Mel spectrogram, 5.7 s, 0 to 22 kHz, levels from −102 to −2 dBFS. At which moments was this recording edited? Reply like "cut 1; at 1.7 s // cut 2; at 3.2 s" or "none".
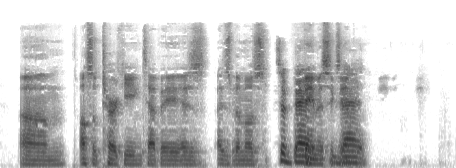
cut 1; at 0.9 s // cut 2; at 1.8 s // cut 3; at 2.9 s // cut 4; at 3.4 s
